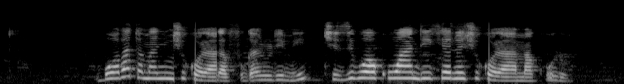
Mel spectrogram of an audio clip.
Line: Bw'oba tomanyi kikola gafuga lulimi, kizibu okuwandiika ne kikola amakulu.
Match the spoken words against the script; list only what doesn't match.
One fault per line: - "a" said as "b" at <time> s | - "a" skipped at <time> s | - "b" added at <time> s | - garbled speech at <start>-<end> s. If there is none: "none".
none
